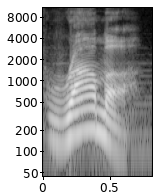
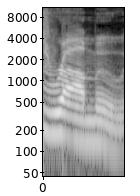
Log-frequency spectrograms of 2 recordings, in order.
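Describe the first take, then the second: First: The name ends with an 'ah' vowel. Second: The name ends with an 'oo' vowel. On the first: The speaker calls it wrong. "It's not Rama" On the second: The speaker calls it right. "It is Ramu"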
